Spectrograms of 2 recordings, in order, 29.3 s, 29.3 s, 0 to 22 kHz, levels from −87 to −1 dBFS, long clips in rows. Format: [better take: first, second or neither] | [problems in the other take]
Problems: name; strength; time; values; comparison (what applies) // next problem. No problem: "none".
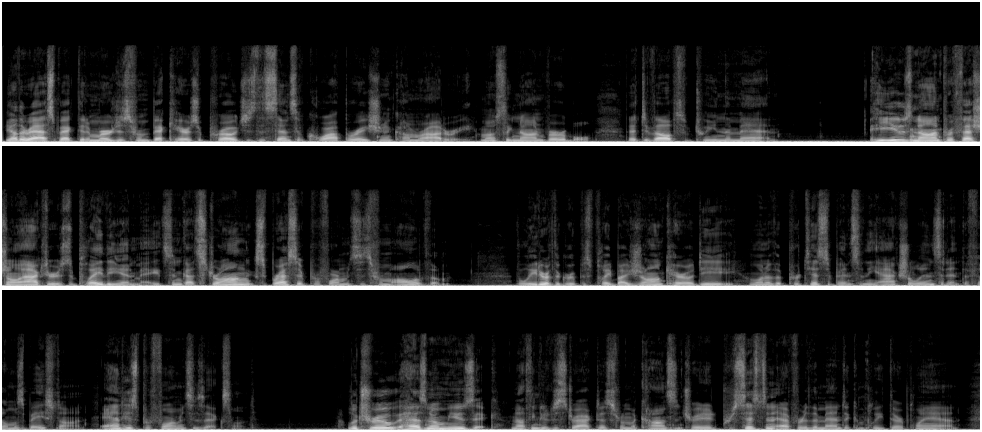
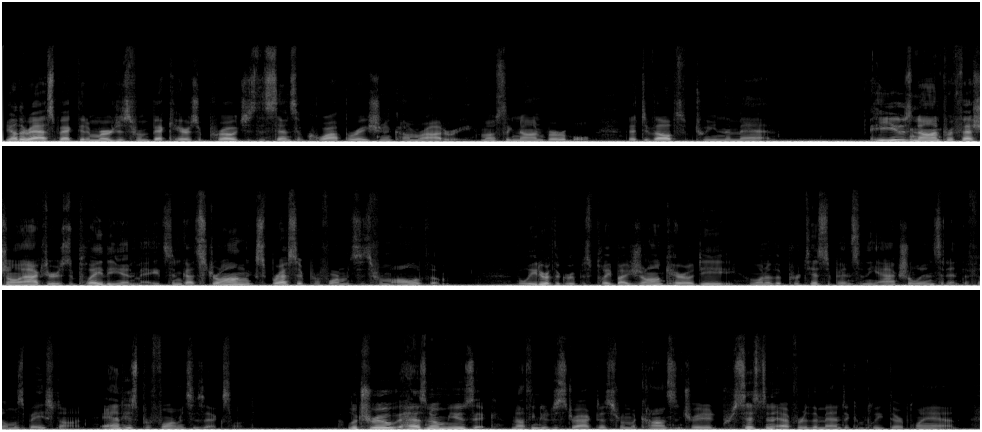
first | low rumble; loud; throughout; 3 dB below the speech; faint in the first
